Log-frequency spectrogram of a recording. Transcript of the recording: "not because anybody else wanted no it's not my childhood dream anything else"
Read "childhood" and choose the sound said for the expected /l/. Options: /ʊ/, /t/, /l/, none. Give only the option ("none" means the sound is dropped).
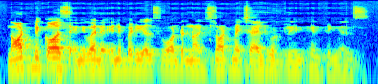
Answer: /l/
